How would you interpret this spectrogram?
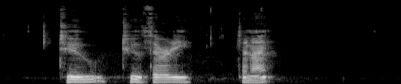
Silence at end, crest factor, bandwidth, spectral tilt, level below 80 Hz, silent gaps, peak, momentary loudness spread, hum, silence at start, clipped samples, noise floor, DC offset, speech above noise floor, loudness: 1.3 s; 18 dB; 16 kHz; -6.5 dB/octave; -56 dBFS; none; -2 dBFS; 9 LU; none; 0.6 s; under 0.1%; -71 dBFS; under 0.1%; 55 dB; -19 LUFS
